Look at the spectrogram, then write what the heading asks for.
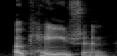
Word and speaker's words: occasion: was the word occasion occasion so as you can hear the first syllable is a schwa and then the second syllable is stressed however I did it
